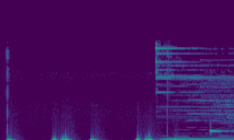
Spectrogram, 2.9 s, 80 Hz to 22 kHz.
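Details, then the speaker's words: S4 gallop in a teaching recording: low-pitched heart sounds with an extra soft beat in late diastole just before S1, giving a three-part "Tennessee" galloping rhythm. "s4 results from vibration of the valves papillae and ventricular walls later in diastole because this low pitched sound occurs just before s1 it produces a galloping rhythm as in the word Tennessee"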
